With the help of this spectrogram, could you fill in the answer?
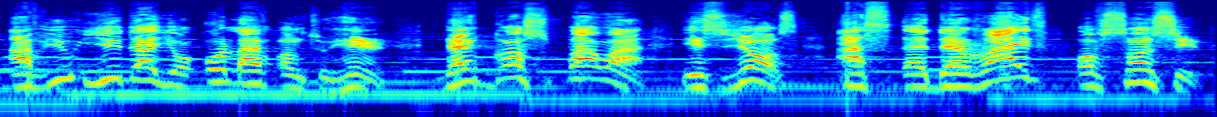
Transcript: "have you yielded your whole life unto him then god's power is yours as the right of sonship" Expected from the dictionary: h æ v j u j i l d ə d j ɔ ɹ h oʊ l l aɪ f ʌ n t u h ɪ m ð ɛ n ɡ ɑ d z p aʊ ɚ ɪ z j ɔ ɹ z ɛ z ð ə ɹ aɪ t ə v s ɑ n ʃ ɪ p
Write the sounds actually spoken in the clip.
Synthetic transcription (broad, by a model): h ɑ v j u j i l d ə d j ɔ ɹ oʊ n l aɪ f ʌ n t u h ɪ m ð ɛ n ɡ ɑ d s p aʊ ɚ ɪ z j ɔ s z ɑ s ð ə ɹ aɪ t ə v s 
